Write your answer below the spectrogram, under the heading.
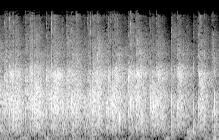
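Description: A crowd applauds steadily, a dense crackle of many hands clapping at an even, loud level throughout with no pause, and no voices rising above it.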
